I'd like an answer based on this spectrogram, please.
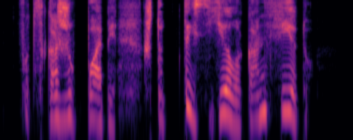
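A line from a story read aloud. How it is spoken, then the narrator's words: Child's hiss. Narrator (Russian): прошипел Алёшка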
